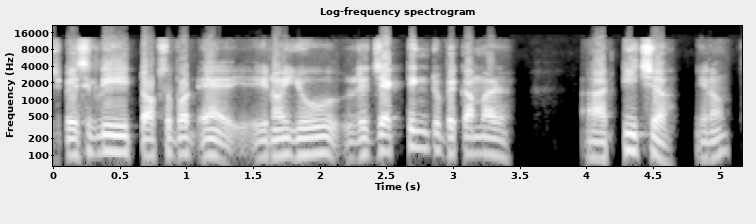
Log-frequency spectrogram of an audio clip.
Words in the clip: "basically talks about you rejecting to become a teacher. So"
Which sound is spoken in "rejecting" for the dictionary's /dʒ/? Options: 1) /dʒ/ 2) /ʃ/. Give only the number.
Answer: 1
